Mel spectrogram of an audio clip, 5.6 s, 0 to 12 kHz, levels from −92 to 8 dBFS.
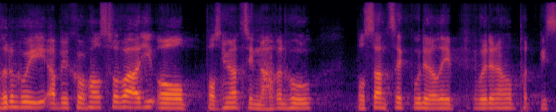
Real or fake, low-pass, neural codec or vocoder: fake; 10.8 kHz; codec, 16 kHz in and 24 kHz out, 0.6 kbps, FocalCodec, streaming, 4096 codes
